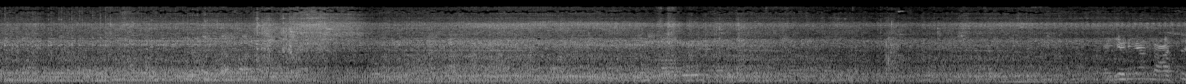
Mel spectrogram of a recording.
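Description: A scooter engine idles and revs nearby, then rides away.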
